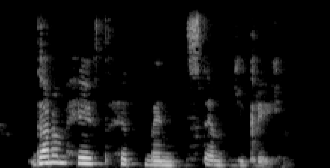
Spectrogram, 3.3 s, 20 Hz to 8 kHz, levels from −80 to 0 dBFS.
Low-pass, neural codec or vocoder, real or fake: 7.2 kHz; none; real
